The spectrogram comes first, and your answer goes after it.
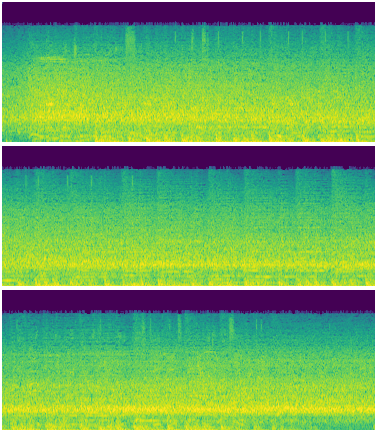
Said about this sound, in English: this home crowd is firing up and ready to make a difference today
